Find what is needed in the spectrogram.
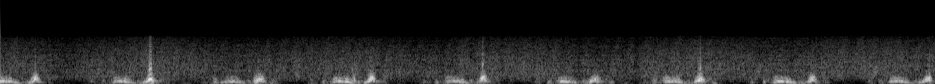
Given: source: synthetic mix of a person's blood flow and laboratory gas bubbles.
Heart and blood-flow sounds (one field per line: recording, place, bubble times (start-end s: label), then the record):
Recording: Doppler ultrasound of blood flow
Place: precordium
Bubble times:
3.51-3.59 s: bubbles
From the record:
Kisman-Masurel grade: 111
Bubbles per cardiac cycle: 1 to 2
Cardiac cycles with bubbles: 1 to 10%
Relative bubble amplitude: barely perceptible (0.100 to 0.250)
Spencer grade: 1 (occasional bubble signal discernible with the cardiac motion signal, with majority of cardiac periods free of bubbles)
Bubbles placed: only in the low amplitude regions of the cardiac cycle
